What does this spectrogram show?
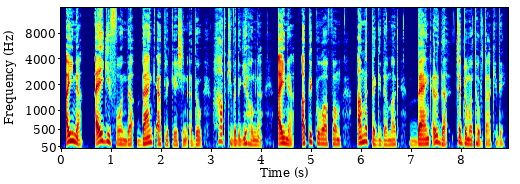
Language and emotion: Manipuri, happy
